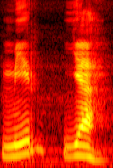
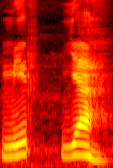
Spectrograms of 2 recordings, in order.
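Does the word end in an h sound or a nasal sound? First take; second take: h sound; h sound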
